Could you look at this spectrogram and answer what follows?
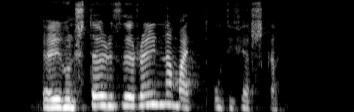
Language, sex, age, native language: Icelandic, female, 30-39, Icelandic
